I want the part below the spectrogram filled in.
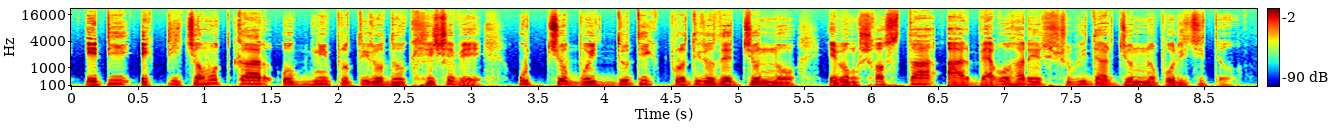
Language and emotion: Bengali, neutral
